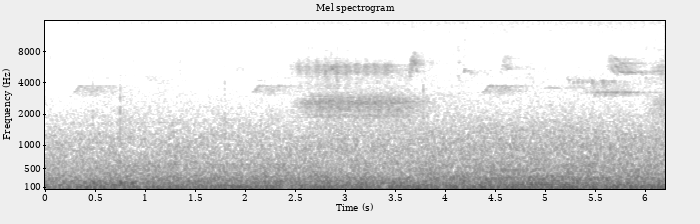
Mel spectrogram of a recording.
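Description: Birds calling: several short, steady high whistles, some overlapping in the middle, over a low rumble.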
